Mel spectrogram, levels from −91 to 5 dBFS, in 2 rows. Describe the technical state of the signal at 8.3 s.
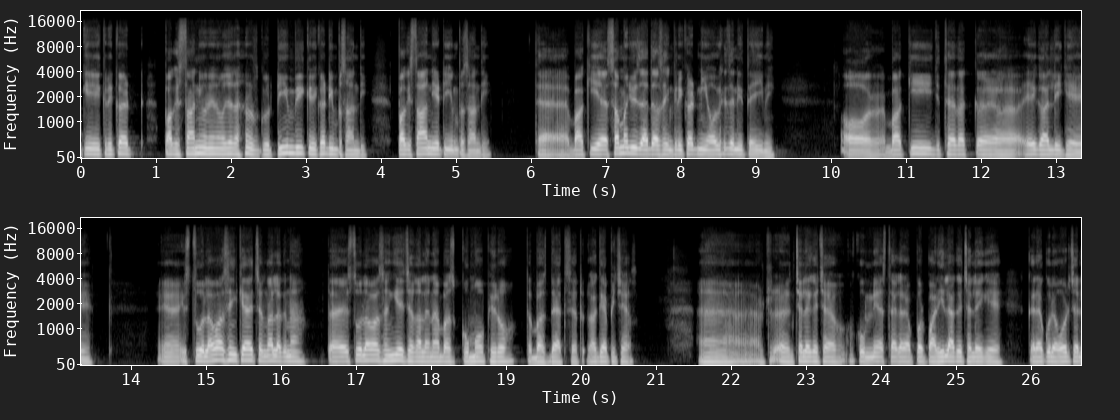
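At 8.3 s the signal is intact, with no audible fault at that point in the speech.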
